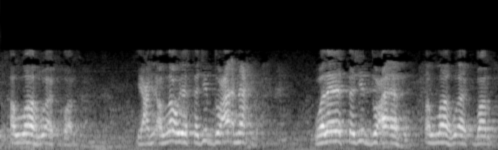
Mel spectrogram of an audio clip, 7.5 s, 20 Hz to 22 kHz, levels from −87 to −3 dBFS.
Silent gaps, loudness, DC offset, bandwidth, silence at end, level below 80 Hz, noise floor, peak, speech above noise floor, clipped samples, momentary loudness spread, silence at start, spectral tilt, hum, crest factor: none; -17 LUFS; under 0.1%; 5.8 kHz; 0 s; -48 dBFS; -39 dBFS; 0 dBFS; 22 dB; under 0.1%; 20 LU; 0 s; -10 dB/octave; none; 18 dB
